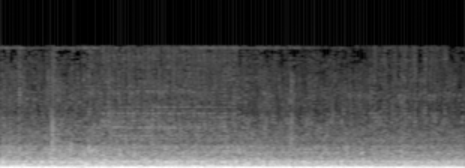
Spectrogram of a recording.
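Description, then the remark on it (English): A steady, low engine rumble fills the whole stretch, riding inside a moving bus travelling back to Ely in the East Nook of Fife, with constant road and motor noise and no voices. “I jump on a bus to get back to Ely, where I left my car.”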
